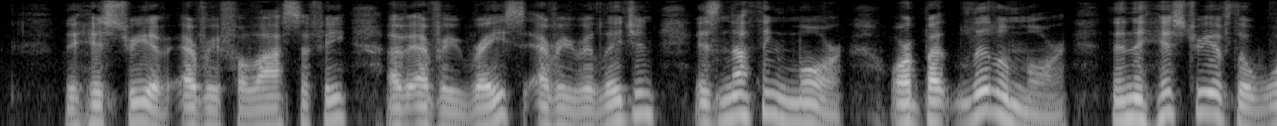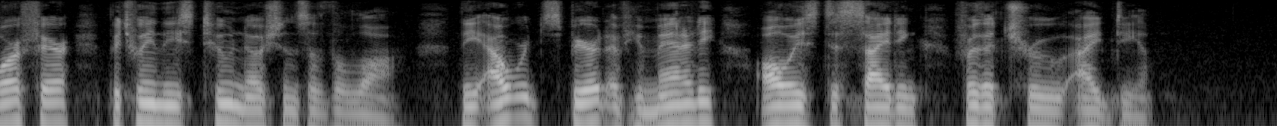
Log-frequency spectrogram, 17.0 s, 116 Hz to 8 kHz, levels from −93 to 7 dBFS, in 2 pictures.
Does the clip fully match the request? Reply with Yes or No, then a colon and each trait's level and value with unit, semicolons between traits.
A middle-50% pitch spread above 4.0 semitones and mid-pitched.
No: average, 4.5 semitones; low, 115 Hz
